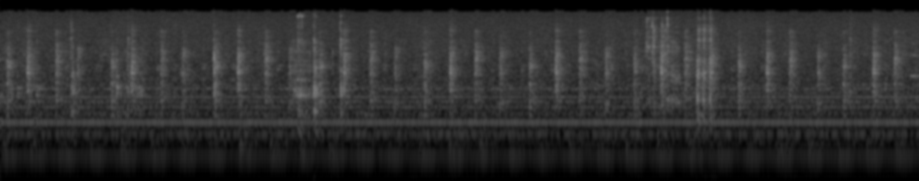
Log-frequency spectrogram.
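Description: A clock ticking steadily, about three ticks a second, over a faint steady hum. About eight seconds in there is a brief clatter of small metal parts being handled.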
